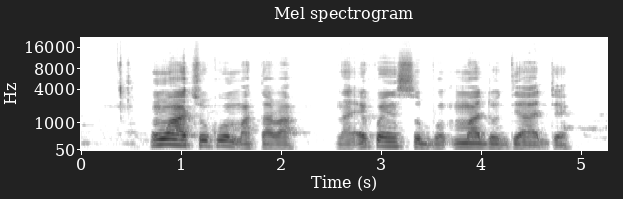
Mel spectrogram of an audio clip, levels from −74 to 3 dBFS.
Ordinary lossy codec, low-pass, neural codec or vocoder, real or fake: none; 19.8 kHz; none; real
